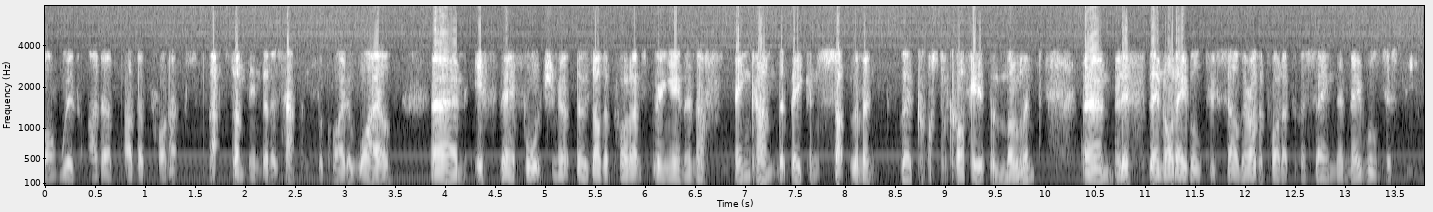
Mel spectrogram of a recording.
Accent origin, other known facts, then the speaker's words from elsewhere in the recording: Wales, United Kingdom; moved away as an adult; now in Minneapolis, United States; I'm originally from Wales, and you might be able to tell from my accent, but I've been in Minneapolis for 2 years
